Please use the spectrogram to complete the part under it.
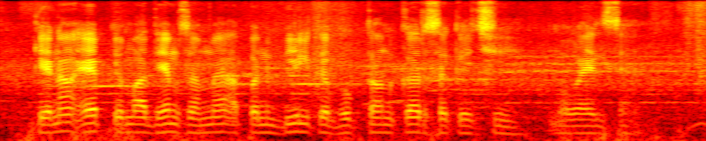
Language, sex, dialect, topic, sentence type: Maithili, male, Angika, banking, question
